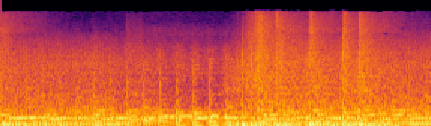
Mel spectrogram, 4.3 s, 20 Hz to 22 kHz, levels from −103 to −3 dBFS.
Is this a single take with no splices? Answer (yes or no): yes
